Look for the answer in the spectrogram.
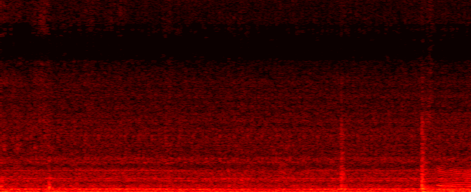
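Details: Chinese-made gasoline vehicle engine that kept stalling after starting, fixed by restoring power supply to the fuel pump: steady even low idle with no misses or surges, smooth murmur; running normally now.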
